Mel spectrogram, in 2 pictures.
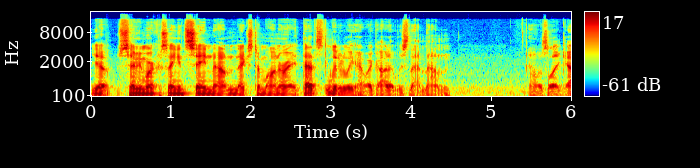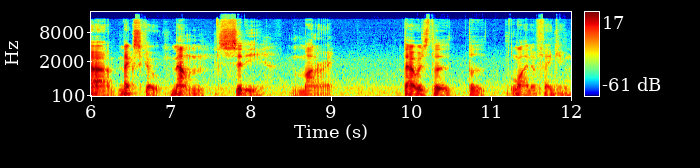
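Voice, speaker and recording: With an American accent and vocal fry, a man with a very deep, low pitch talks in an animated tone at a moderate pace with ordinary pitch variation. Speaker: GeoGuessr streamer. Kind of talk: livestream commentary with chat. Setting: livestream. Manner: casual, animated.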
